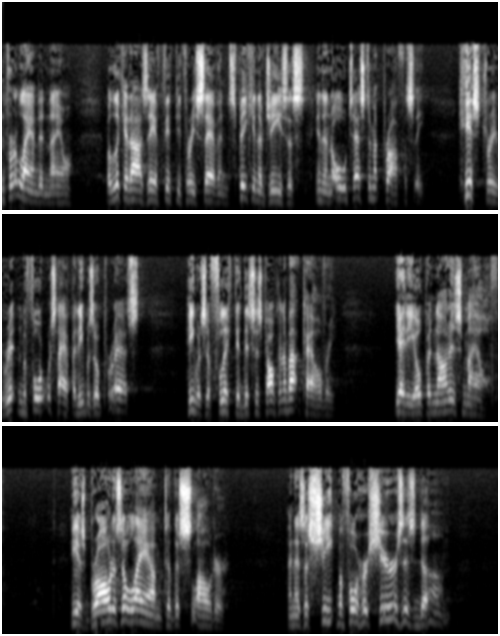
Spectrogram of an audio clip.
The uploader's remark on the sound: April 9, 2023 Sunday morning service preaching from the pulpit of Woodland Baptist Church – Winston Salem, NC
